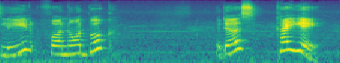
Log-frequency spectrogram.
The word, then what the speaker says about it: cahier: For notebook it is cahier. How to pronounce?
